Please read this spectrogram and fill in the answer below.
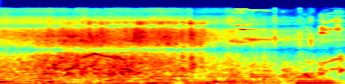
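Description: Cartoon water-splashing sound effect, a loud splash lasting about a second as a swimmer vanishes beneath a pool's surface, over background music.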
